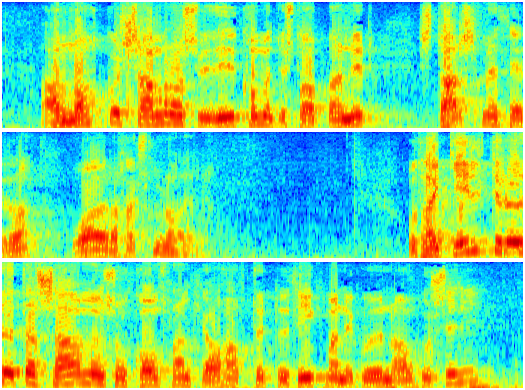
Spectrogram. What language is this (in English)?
Icelandic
